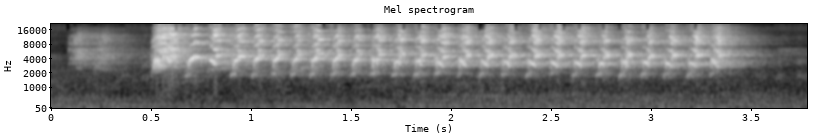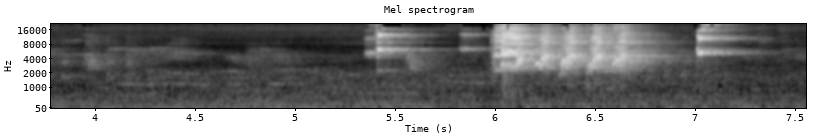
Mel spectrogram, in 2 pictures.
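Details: Male lovebird in full, constant 'gacor' song of the ngekek chattering style, kept as a master recording to spur quiet lovebirds: a dense, buzzy, rapidly pulsed high trill lasting about three seconds, then a pause and two shorter chattering bursts.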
